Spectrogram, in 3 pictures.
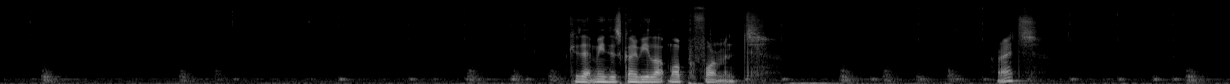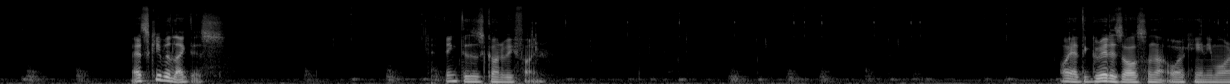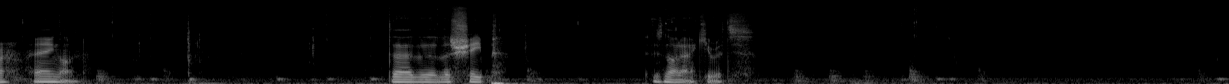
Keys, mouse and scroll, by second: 2.4-3.4 drag, 4.9-7.6 scroll up 1, 9.3-10.1 scroll down 1, 9.5 middle click, 10.1 scroll up 1, 10.8 middle click, 11.1-12.2 scroll up 1, 11.4 middle click, 12.2 middle click, 12.2-13.9 scroll down 1, 16.9-18.7 middle drag, 18.0-19.9 drag, 19.9 typing, 21.2 typing, 21.8-23.4 scroll down 1, 22.2 middle click, 22.4 click, 22.7 middle click, 23.6-25.8 middle drag, 24.0 scroll up 1, 24.5-27.4 drag, 24.7-25.8 scroll up 1, 26.5-27.4 middle drag, 27.3 scroll up 1, 27.4 middle click, 28.1 scroll up 2, 28.2 scroll down 2, 28.4 middle click, 28.9 middle click, 29.2-30.4 scroll up 4, 30.4-34.2 drag, 31.2 right click, 33.7 right click, 36.4-36.7 scroll down 2, 36.7 scroll up 2.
